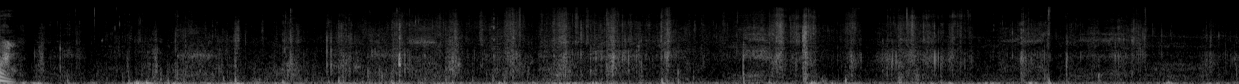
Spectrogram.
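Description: Footsteps of a person and a dog walking over grass and then a paved driveway: irregular soft scuffs with a few sharper clicks and knocks.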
